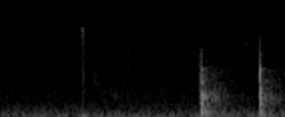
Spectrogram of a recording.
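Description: Knocking on a hollow wooden surface: a light tap, then two firm, resonant knocks in quick succession, close and fairly loud, with no voices.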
